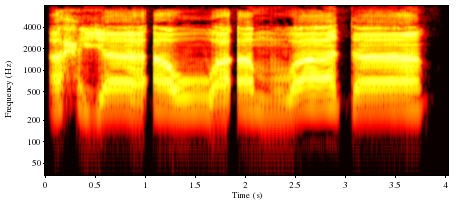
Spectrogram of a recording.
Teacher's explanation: यहाँ पर वक़फ़ की सूरत में हमने ता पढ़ना है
